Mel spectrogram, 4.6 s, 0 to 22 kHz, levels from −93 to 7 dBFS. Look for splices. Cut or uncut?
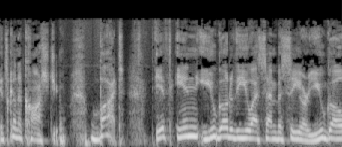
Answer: uncut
